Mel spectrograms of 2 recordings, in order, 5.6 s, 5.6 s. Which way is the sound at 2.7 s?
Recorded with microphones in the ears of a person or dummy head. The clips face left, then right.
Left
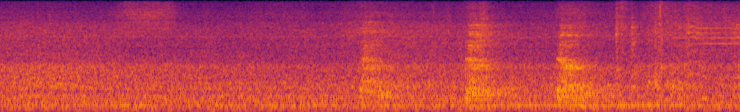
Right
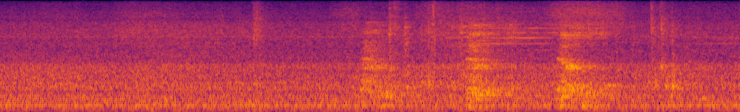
75° left (ahead or behind).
